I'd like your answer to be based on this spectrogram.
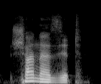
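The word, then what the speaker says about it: Chanasit: Der Hamburger Virologe Schmidt heißt Shanasit gesprochen.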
